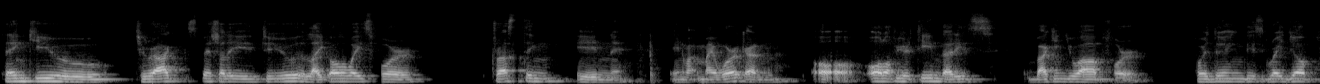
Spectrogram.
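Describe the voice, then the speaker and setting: A man whose first language is Spanish, speaking English with a Spanish accent, gives an online physiotherapy lecture, often halting and repeating words as he searches for English. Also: medium pitch, fairly even intonation, dark tone, roomy sound, highs cut off. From Chile. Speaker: physical therapist presenter.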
